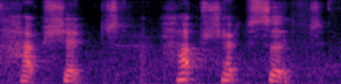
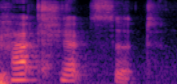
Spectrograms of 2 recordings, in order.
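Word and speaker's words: Hatshepsut: Rothma is going to pronounce the temple's name. It's Hapshep Hapsoot. Yeah, that's what it's meant to be called. Thank you. Hepsut.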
